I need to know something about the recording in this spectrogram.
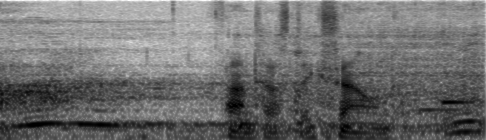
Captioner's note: car engine revving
